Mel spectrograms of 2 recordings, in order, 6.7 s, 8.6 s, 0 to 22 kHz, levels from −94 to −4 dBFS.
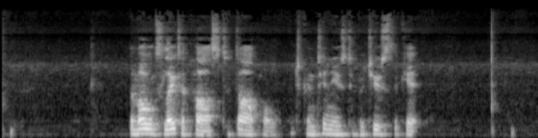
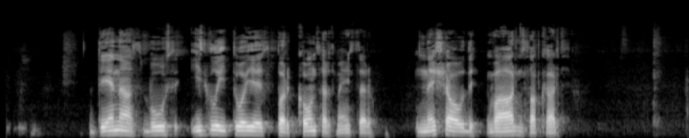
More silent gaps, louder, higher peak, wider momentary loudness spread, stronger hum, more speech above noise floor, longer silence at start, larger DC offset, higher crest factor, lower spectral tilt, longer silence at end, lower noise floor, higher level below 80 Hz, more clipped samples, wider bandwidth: neither; first, -20 LUFS vs -23 LUFS; first, -2 dBFS vs -6 dBFS; first, 18 LU vs 9 LU; neither; second, 40 dB vs 50 dB; second, 0.15 s vs 1.1 s; neither; about the same, 20 dB vs 20 dB; about the same, -5.5 dB/octave vs -6 dB/octave; second, 0.3 s vs 1.65 s; second, -60 dBFS vs -73 dBFS; about the same, -62 dBFS vs -64 dBFS; neither; first, 15.5 kHz vs 9.8 kHz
